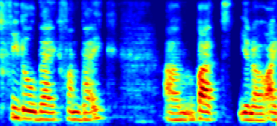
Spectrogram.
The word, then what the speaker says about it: Fiedeldey-Van Dijk: So, um, it's fiddle day fand.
